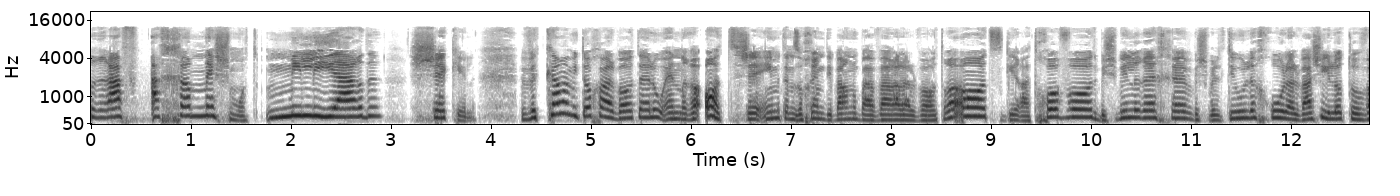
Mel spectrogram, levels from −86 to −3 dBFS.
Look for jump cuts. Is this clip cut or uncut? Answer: uncut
